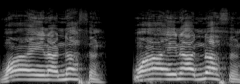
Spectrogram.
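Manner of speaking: shrill, booming, very high, loud, drawn-out scream. Acting out a person screaming at the whole world: imitating someone screaming. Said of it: "Then I start screaming at the whole entire world".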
